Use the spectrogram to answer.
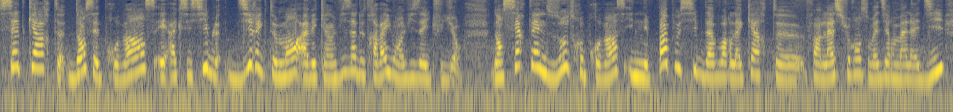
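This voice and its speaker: At a moderate pace, a fairly high-pitched woman speaks over noticeable background noise. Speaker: YouTuber. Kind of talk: vlog talk to camera. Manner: many hesitations (euh).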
